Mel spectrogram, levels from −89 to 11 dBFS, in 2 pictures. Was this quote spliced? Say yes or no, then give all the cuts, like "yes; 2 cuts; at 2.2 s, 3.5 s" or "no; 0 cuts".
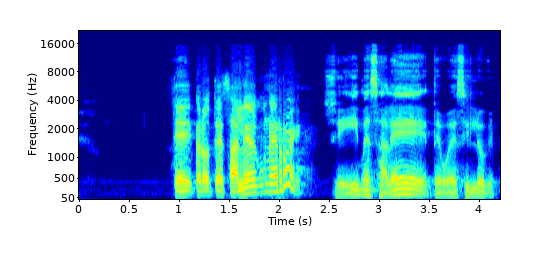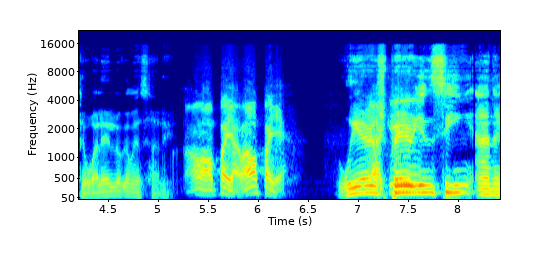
no; 0 cuts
